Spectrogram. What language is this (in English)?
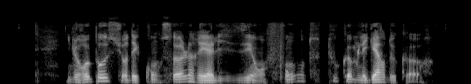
French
